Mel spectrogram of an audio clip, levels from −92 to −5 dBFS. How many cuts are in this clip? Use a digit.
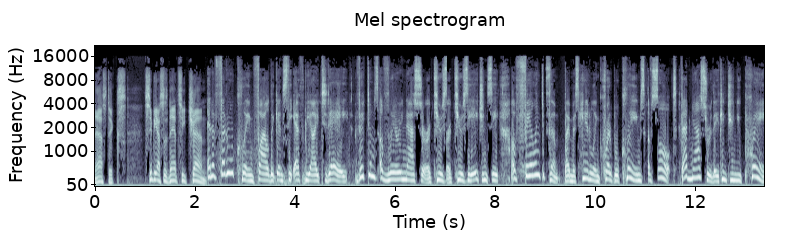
5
